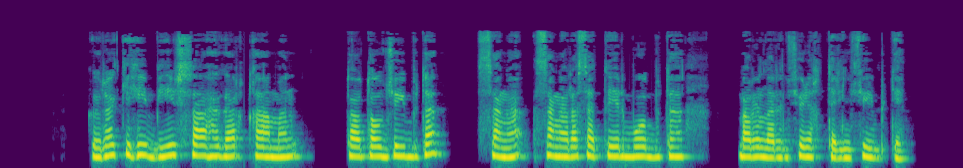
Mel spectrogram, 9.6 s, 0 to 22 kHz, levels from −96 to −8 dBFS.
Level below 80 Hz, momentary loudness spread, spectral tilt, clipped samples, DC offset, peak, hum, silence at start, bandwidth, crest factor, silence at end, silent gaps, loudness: -60 dBFS; 7 LU; -7.5 dB/octave; under 0.1%; under 0.1%; 0 dBFS; none; 0.9 s; 11.5 kHz; 16 dB; 0.55 s; 3.15-3.46 s, 4.51-4.76 s, 7.12-7.38 s; -16 LUFS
